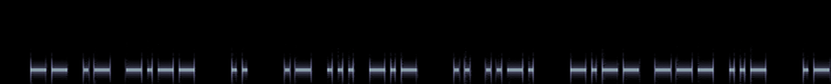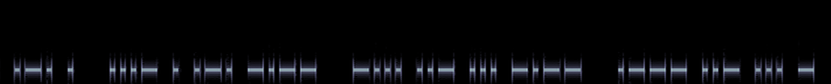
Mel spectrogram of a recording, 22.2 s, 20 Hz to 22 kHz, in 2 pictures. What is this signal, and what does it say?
Morse code, heard as a keyed tone, about 17 wpm, 700 Hz. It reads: MAY I ASK IF YOU ARE VERY BUSY JUST
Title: Sentences from Top 1000 Words - Review Part 3 - 17wpm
